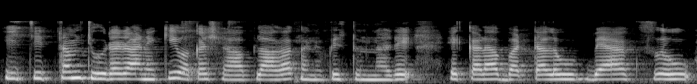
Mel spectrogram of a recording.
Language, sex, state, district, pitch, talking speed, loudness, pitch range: Telugu, female, Andhra Pradesh, Sri Satya Sai, 240 Hz, 95 wpm, -15 LUFS, 230-250 Hz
